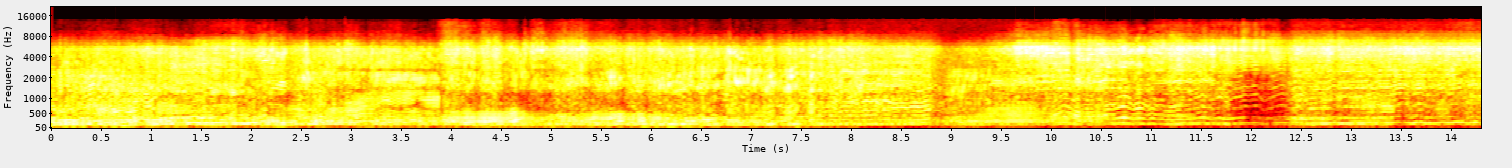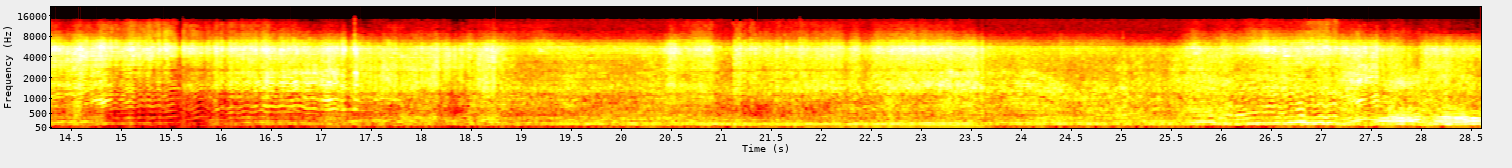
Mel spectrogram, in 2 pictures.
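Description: MX2-class motocross bikes racing, their engines revving up and down in quick, wavering changes of pitch as several bikes run the track at once. The sound dips briefly a few times as bikes move away.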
